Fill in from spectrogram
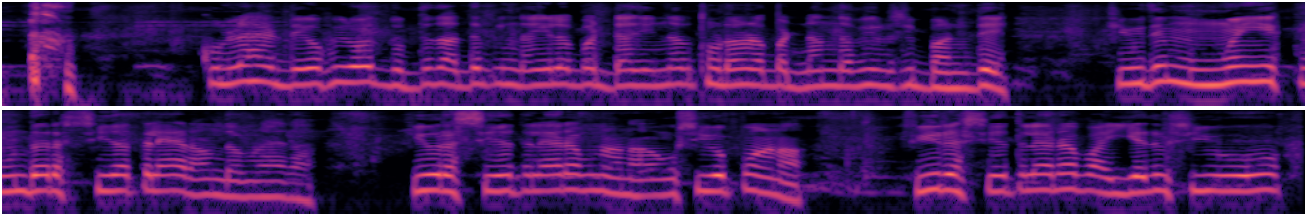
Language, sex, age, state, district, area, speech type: Dogri, male, 18-30, Jammu and Kashmir, Kathua, rural, spontaneous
